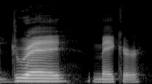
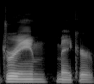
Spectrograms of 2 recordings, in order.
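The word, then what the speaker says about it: DreaMaker: So they're Chase, the Dre Maker. I said Dream Maker, but it's spelled weird.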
